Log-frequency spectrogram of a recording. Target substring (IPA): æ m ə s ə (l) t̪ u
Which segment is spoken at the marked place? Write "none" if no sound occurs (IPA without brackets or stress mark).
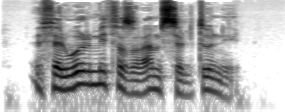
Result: l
